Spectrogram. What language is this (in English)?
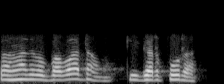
Maithili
